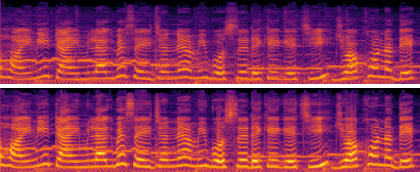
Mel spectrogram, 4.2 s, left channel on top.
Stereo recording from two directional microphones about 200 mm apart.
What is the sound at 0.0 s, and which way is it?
A woman's voice, 40° right (ahead or behind).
